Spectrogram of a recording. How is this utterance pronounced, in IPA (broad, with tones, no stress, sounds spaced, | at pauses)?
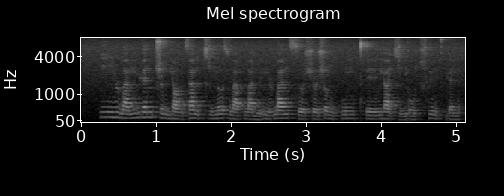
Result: i˥ ŋ ɻ w a˧˥ n m ɥ ɛ˥ n ʈ͡ʂ ɻ̩˨ n̪ j ɑ˨˩ ŋ s a˥˩ n t͡ɕ i˧˥ n ɤ˥ s w ä˧˥ f w a˨˩ n y˥˩ n ɻ w a˥ n s ɹ̩˨˩ ʂ ɻ̩˧˥ ʂ ɤ˥˩ ŋ k u˥ m u˥˩ t̪ʰ e˥ ɪ̯ l j ä˥˩ t͡ɕ i˩ l j o˨˩ ʊ̯ t͡ɕʰ y˥˩ n pʰ ɥ ɛ˩ n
